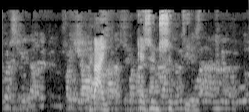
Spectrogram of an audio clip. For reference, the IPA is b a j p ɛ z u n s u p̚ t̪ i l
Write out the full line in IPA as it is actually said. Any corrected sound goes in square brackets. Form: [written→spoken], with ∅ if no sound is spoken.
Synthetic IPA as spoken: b a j [p→k] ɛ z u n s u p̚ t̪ i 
